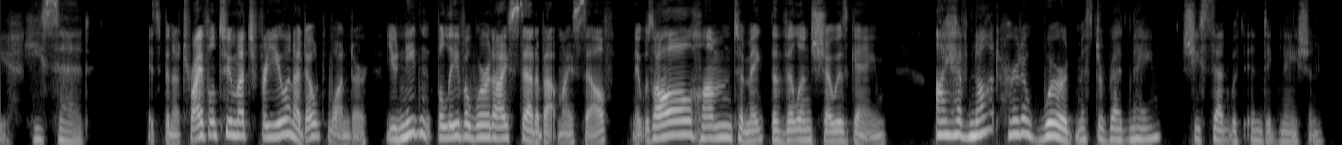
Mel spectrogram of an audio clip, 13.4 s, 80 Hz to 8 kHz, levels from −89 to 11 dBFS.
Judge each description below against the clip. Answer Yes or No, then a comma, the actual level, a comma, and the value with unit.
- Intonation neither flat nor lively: No, wide, 5.7 semitones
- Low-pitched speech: No, medium, 185 Hz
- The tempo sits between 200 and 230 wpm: Yes, fast, 205 wpm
